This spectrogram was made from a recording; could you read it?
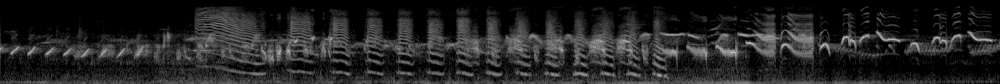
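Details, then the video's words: Chinese hwamei kept in a cage in Vietnam, known for a forest-style voice: a run of quick repeated notes, each sliding downward, gives way to bright, twisting whistles near the end. "Chất giọng rừng ko lẫn vào đâu đc"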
